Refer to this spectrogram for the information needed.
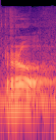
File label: "boca", Zapoteco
